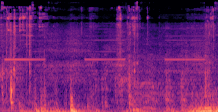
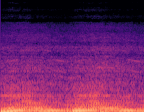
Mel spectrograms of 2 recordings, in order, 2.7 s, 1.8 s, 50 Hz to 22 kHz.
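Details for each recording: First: 2008 Subaru Impreza after replacing a dead ignition coil that caused shaking: engine starts, revs nicely, and settles into a smooth, steady idle with no vibration or misfire. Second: 2008 Subaru Impreza flat-four, 211,000 miles, shaking and lacking power, running on two cylinders from a dead ignition coil: revving sounds lumpy and uneven, beat stumbling; misfire from failed coil pack.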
